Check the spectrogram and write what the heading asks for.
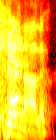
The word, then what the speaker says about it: Biennale: Well, how would you pronounce it? Biennale? Yeah, no. It's Biennale.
